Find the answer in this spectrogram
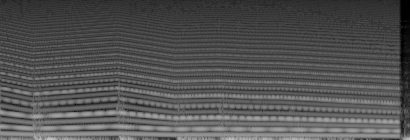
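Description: Surge software synthesizer holding one sustained, buzzy classic-oscillator tone played legato in mono mode, its pitch gliding between notes with fingered portamento. It slides down, rises slightly about a second in, slides down again and holds, then cuts off at the end.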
